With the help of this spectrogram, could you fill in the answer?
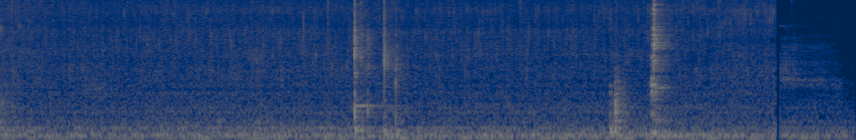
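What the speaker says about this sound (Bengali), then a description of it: "এইভাবে আস্তে আস্তে প্রেশার কুকারে সব কটা মাংস দিয়ে দেবো" Country chicken pieces drop into hot oil in a pressure cooker with a soft, continuous sizzle, broken by a few clattering stirs and thumps.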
